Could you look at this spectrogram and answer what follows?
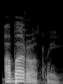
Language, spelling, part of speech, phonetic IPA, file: Russian, оборотный, adjective, [ɐbɐˈrotnɨj], Ru-оборотный.ogg
- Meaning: 1. back (side); reverse (side); other (side) 2. current; circulating; working (in active circulation; in operational flow) 3. relating to turnover (the movement of debits and credits)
